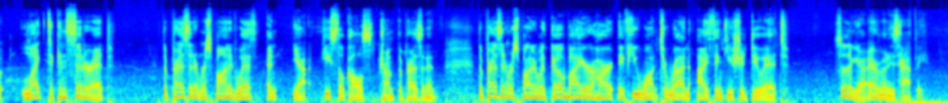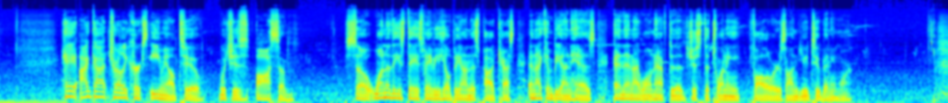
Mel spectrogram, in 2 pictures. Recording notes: podcasts live from Cafe Anyway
